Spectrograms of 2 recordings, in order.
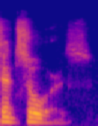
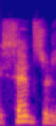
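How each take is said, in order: First: The word is said the odd Spock-like way. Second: The word is said the ordinary everyday way. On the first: "it goes sensors" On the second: "Spock would never say sensors"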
